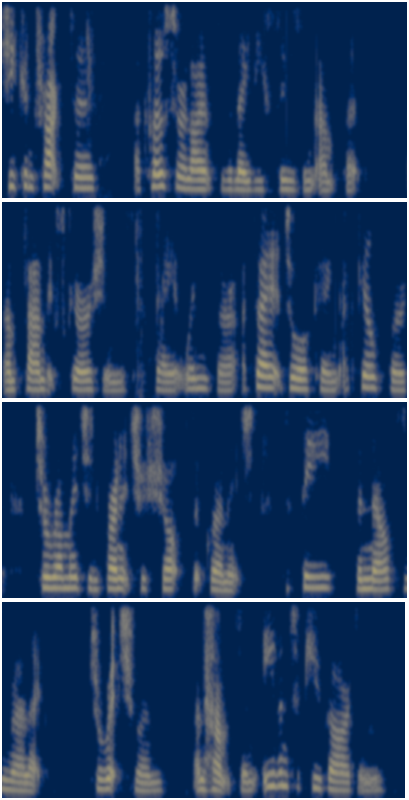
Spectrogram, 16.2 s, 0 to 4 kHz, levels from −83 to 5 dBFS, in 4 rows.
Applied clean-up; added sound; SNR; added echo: neural mask model DeepFilterNet 3.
